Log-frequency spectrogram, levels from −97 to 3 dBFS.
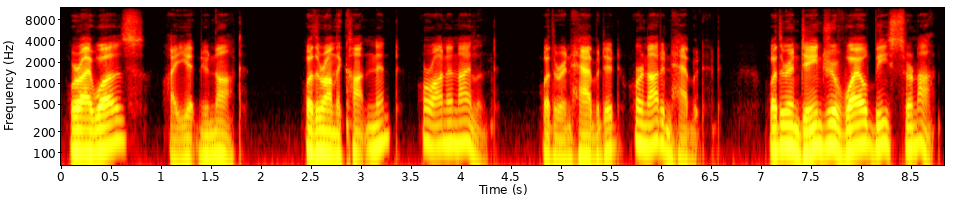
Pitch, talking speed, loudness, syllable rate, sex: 105 Hz, 190 wpm, -21 LUFS, 6.2 syllables/s, male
